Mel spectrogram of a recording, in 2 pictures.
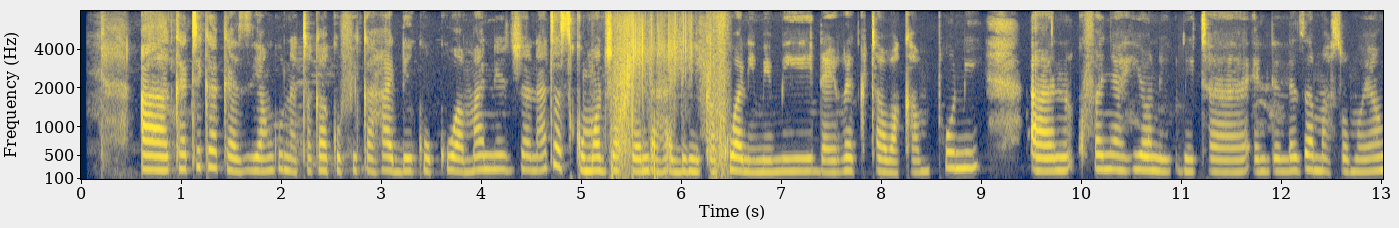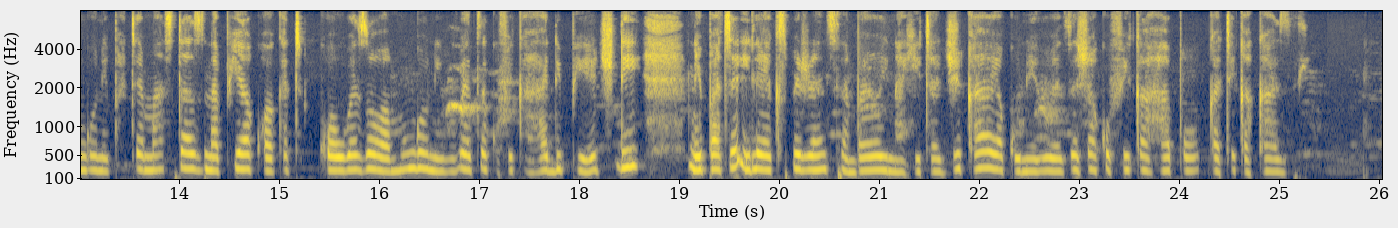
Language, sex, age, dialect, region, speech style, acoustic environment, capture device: Swahili, female, 25-34, Kenya - Nairobi Sheng-influenced, Kenya, focused, nature, mobile / Linux / Chrome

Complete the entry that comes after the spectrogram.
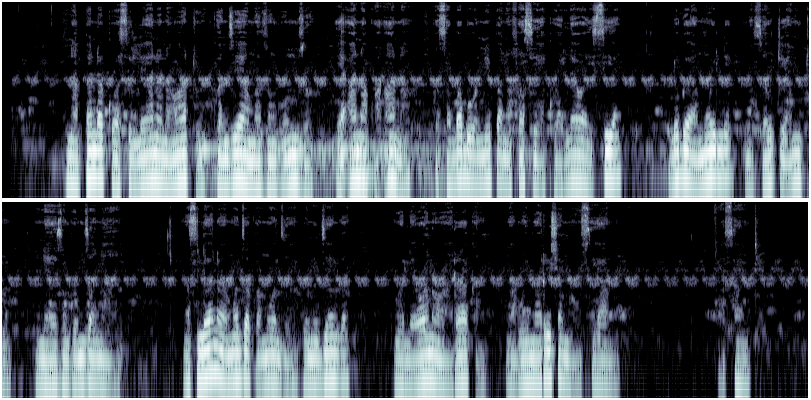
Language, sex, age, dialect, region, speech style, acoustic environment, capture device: Swahili, male, 18-24, Kenya - Nairobi Sheng-influenced, Kenya, focused; relaxed, traffic; people talking, mobile / Linux / Chrome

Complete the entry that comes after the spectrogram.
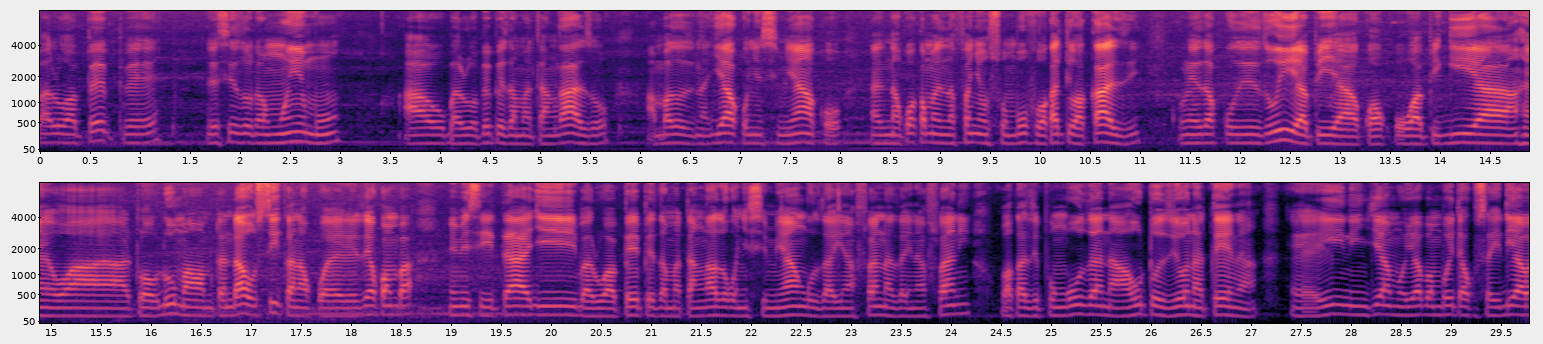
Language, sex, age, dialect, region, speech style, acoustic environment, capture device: Swahili, male, 18-24, Tanzania - Dar es Salaam, Tanzania, focused; excited, traffic; nature; people talking; music, mobile / macOS / Safari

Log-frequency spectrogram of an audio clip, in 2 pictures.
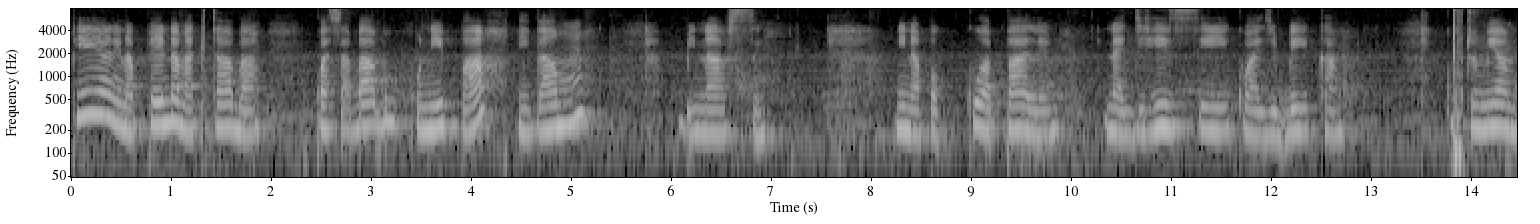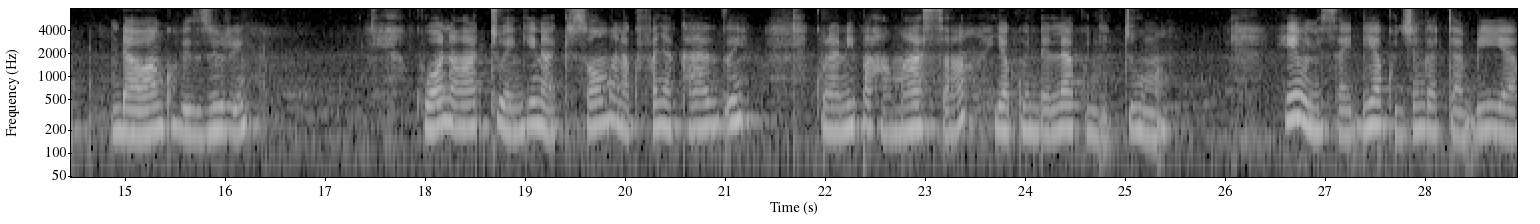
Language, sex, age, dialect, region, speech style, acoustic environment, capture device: Swahili, male, 25-34, Kenya - Mombasa, Kenya, happy, nature, desktop / Windows / Chrome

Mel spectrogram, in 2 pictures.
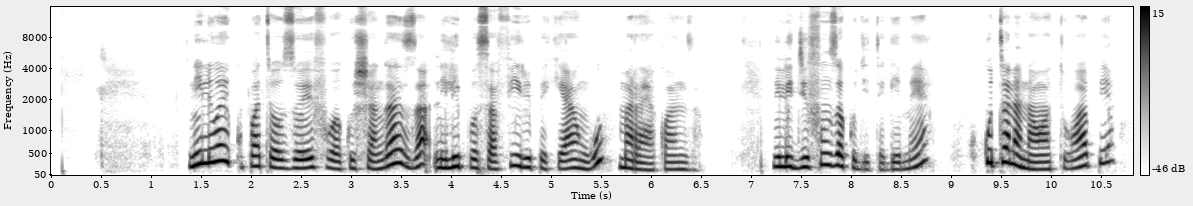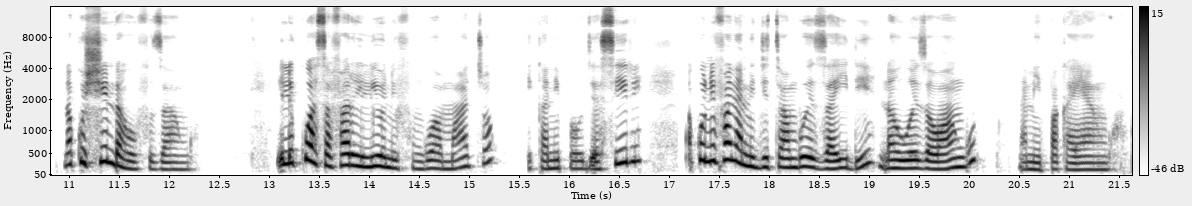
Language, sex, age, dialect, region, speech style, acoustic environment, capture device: Swahili, female, 25-34, Kenya - Nairobi Sheng-influenced, Kenya, relaxed; excited, silence, mobile / Linux / Chrome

